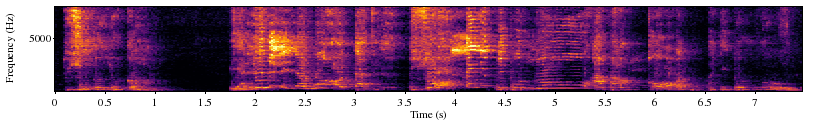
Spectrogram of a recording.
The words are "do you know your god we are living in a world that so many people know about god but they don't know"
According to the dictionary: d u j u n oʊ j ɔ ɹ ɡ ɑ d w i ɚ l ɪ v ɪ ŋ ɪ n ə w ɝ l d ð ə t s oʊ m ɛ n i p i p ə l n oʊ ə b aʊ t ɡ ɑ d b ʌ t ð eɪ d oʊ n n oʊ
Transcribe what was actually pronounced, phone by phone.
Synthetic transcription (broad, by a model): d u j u n oʊ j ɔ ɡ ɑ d w i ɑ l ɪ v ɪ ɪ n ə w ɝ n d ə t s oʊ m ɛ n i p i p ə l n oʊ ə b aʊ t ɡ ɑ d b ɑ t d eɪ d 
